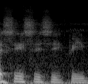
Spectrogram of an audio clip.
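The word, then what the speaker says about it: СССР: It's pronounced SSSR. What else? I say CCCP because that's what it says on the screen.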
